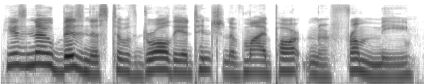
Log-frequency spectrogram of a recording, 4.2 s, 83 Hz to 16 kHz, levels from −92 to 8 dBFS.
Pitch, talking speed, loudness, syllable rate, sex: 190 Hz, 185 wpm, -19 LUFS, 4.6 syllables/s, female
